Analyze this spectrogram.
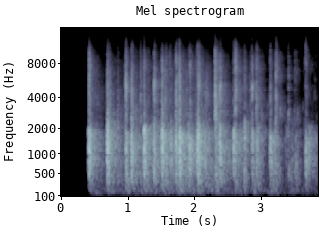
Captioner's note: audience applauding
